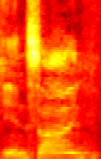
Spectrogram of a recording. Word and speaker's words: Ensign: And Ensign is pronounced Ensign, just so as you know.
